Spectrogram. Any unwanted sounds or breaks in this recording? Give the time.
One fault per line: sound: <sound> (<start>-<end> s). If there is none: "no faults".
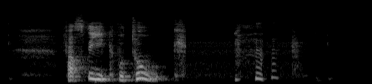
sound: laugh (2.3-2.8 s)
